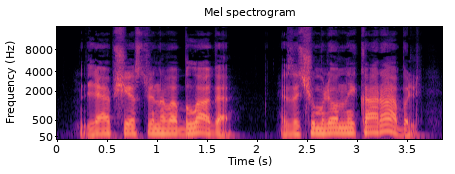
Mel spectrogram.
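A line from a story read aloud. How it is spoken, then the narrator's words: Began, then interrupted. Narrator (Russian): начал было офицер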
